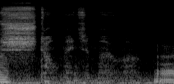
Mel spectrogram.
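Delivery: slow, secretive whisper; conspiratorial mock whisper; mock hushing. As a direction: hush them as if the name is forbidden. Mock hushing about forbidden name.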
